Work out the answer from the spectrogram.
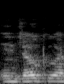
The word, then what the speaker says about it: Njoku: They got a good tight end with Njoku, I think his name is.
